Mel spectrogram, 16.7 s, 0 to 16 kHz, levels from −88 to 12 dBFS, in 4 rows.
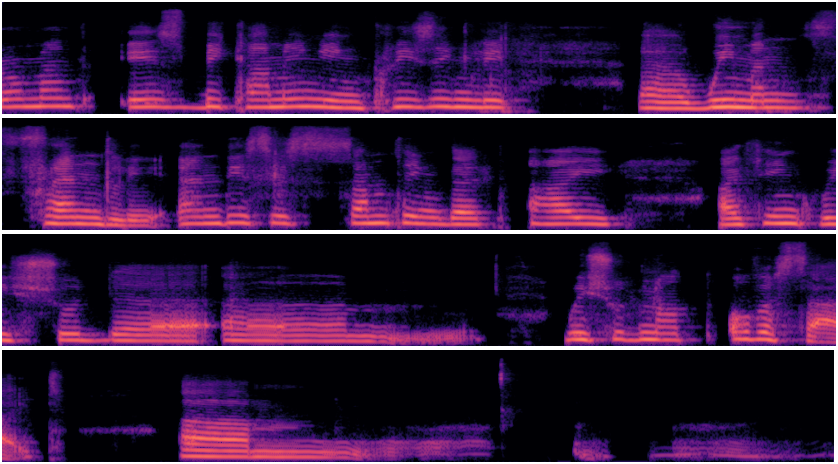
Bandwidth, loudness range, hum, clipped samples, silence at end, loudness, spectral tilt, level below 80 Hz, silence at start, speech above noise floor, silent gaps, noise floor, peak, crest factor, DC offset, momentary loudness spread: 11.5 kHz; 5 LU; none; under 0.1%; 0.4 s; -23 LUFS; -6.5 dB/octave; -66 dBFS; 0 s; 38 dB; none; -60 dBFS; -6 dBFS; 18 dB; under 0.1%; 14 LU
